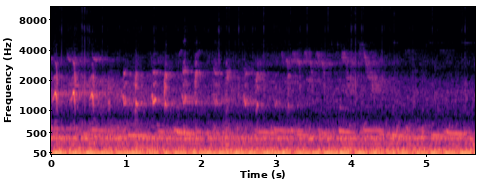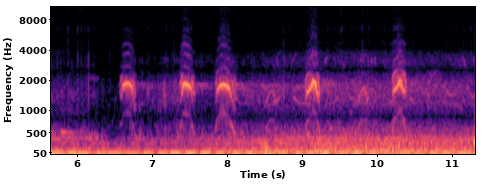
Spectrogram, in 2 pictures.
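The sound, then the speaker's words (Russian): A common snipe gives a series of short, sharp repeated calls in the second half, over a steady low rumble that runs throughout. “Это голос бекаса.”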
